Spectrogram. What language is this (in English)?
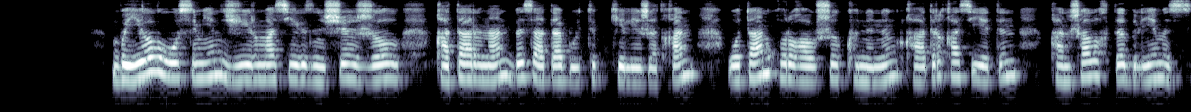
Kazakh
